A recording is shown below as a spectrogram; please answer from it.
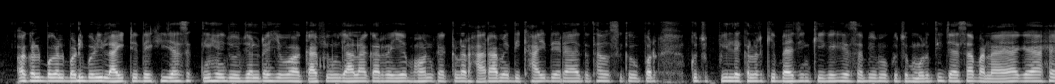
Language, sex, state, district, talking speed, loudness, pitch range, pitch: Hindi, male, Bihar, Jahanabad, 250 wpm, -16 LUFS, 145-155 Hz, 150 Hz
